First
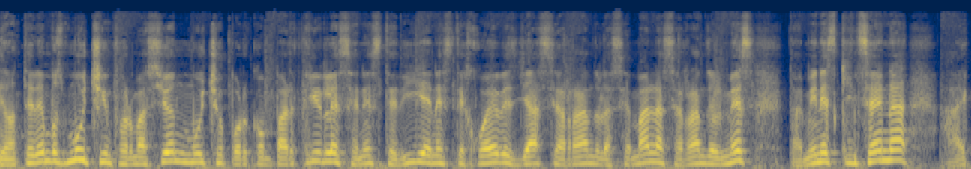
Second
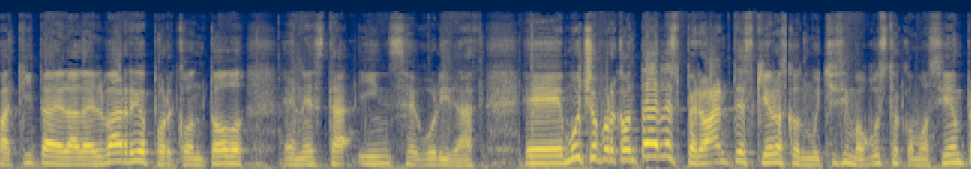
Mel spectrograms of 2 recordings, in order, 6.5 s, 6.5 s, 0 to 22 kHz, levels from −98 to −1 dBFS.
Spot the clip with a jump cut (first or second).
second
